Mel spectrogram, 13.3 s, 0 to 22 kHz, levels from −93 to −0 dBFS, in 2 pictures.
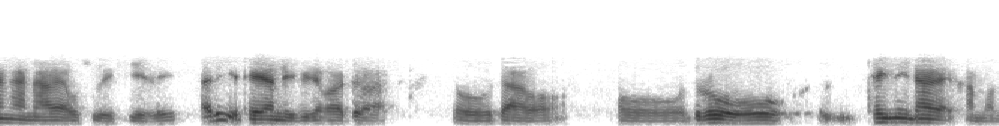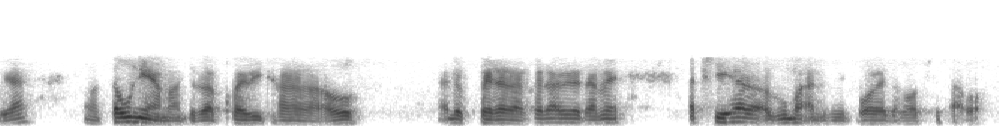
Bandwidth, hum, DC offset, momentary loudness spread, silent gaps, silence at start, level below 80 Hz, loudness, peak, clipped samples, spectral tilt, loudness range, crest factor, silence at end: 3.5 kHz; none; under 0.1%; 16 LU; none; 0 s; -72 dBFS; -29 LUFS; -10 dBFS; under 0.1%; -2 dB/octave; 3 LU; 20 dB; 0.1 s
